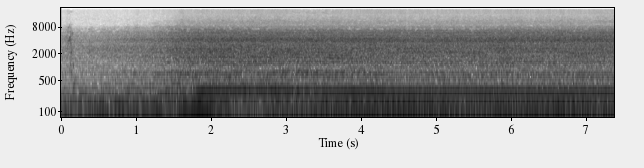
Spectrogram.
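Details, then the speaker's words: 2018 Chevrolet Suburban LS V8 after overheating, melted intake leaking at cylinders 8 and 6, check engine light on: revved and held at steady high speed with a slightly uneven rough undertone; misfire, cause uncertain, blown head gasket suspected. "But I'm not sure if that's what's causing right now this misfire."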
